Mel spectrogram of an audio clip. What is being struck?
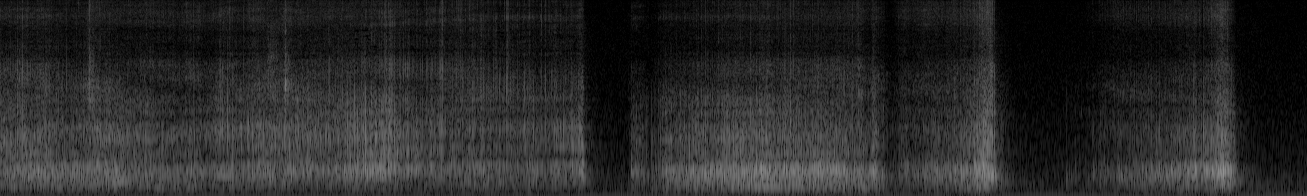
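Cloth-bound hardcover book.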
